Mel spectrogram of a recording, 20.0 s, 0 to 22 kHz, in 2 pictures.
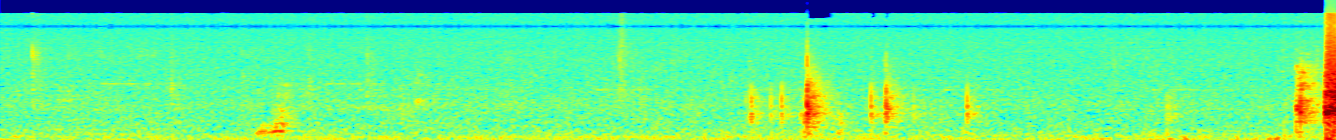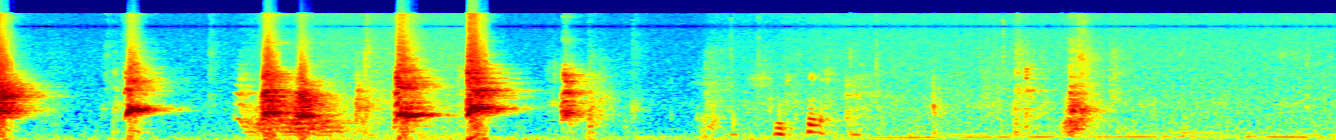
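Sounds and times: puppy barking: 9.7s - 14.6s, 17.6s - 18.4s.

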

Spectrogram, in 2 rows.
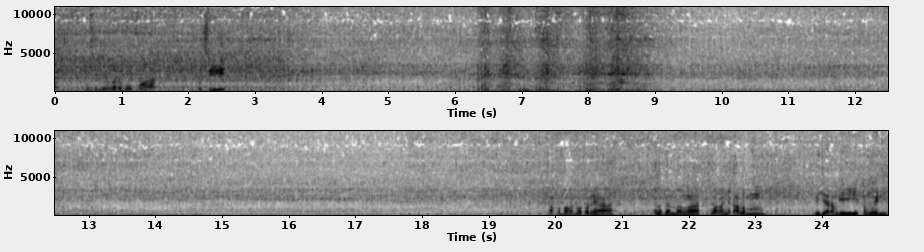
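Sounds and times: motorcycle engine idling: 0.0s - 25.0s.

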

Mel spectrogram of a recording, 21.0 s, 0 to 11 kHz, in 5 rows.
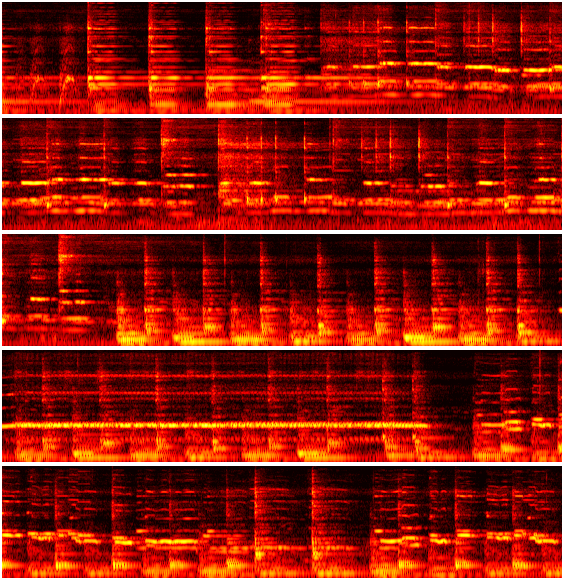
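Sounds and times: instrumental accompaniment: 0.0s - 21.0s
recorder ensemble playing: 0.0s - 21.0s
bass line: 9.2s - 21.0s.

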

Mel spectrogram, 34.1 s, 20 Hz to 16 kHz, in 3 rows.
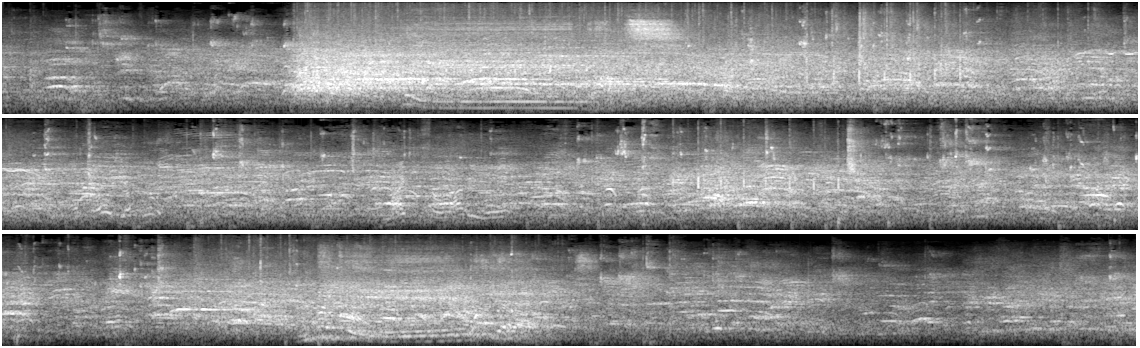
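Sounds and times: crowd chatter: 1.9s - 21.2s, 24.9s - 30.8s.

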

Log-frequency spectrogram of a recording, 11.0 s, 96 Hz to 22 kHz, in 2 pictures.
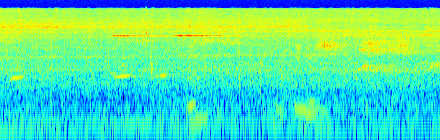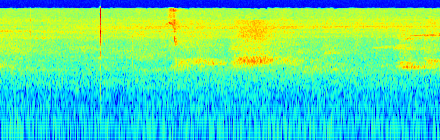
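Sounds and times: low background noise: 0.0s - 11.0s
faint high chirps: 1.1s - 3.1s.

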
